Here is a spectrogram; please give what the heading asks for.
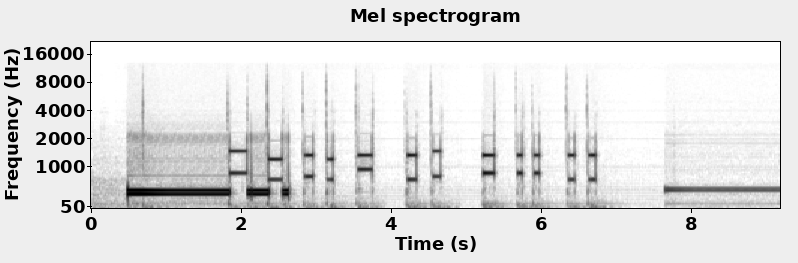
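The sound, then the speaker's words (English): A telephone number is dialed: a steady dial tone gives way to a rapid string of many short dual-tone keypad beeps, followed by a steady electronic line tone, with no talking. “Maybe I ought to call my dentist.”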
